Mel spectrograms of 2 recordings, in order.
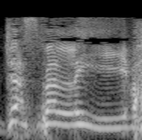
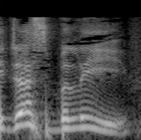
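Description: First: Loud, high southern preacher accent; exaggerated southern twang, loud. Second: Said in the usual way. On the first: Shown as a demonstration. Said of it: "do it with a southern accent". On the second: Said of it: "Look to your neighbor and say".

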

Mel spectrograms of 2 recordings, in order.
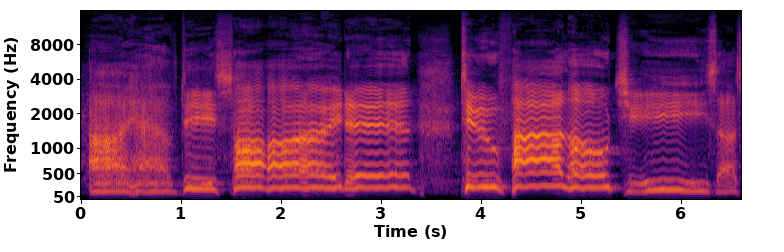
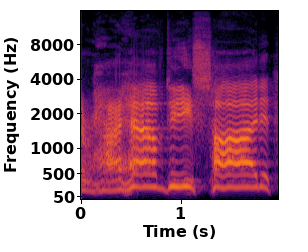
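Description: First: Slow booming wrestler voice, drawn out; wrestling promo. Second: Slow booming wrestler singing; wrestling promo. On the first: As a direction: belt it like a WWF wrestler. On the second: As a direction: drag out each word like a wrestler. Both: Pretend. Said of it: "crazy W W F wrestler voice".

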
